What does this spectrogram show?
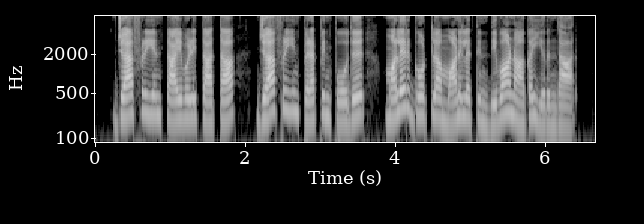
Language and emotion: Tamil, neutral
